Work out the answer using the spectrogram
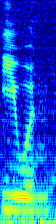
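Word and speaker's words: Ewen: maker's name is Ewan. Ewan. E-W. Okay. Ewan, pronounced with a U, E-W-E-N.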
